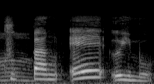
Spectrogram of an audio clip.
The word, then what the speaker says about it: 국방의 의무: 아 그래요 그 중 소유격 조사 의는 애로 발음을 하시는 거예요 아 그렇구나 응 국방의 의무 엄마의 가방 나의 사과 아 그래요 그렇다고 해서 앞에 오는 의를 애로 발음하시면 안 되죠 의사예요 애사 아니고요 아 그런데 뭐뭐의 할 때 이렇게 소유격 할 때는 에로 발음하는 거예요 국방의 의무가 아니라 국방의 의무음 그러면 부드럽게 이야기가 되죠 그 몰랐다 진짜로 그죠음 그래서 하실 때 국방의 의무라고 하시면 되고요 그다음 신경 써 주실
